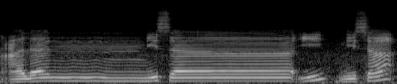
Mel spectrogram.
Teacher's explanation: Lam yang kosong alif lam syamsiah, maka abaikan huruf lam tersebut, tidak perlu dilafazkan dalam bacaan, terus masuk ke dalam huruf nun yang bersabdu · bila mana huruf nun bersabdu sama seperti mim yang bersabdu. Perlu didengungkan dengan 2 harakat. Wajibul gunnah.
